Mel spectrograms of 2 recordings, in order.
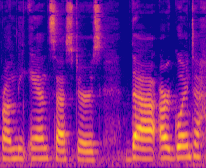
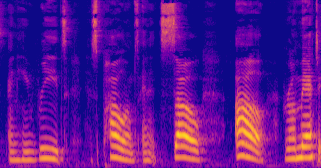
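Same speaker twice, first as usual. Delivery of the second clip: plain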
